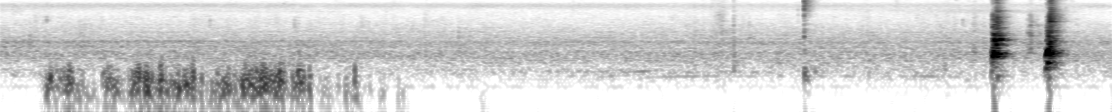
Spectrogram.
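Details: A pet dog named Bun, rumoured to be silent, first rustles quietly, then gives a single faint bark followed two seconds later by two sharp, loud barks half a second apart.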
